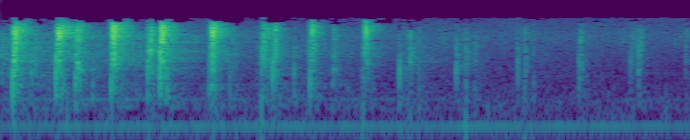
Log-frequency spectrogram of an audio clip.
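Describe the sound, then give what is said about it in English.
Footsteps climb a long flight of steps: many steady, evenly spaced treads, crisp and prominent at first, then gradually fading as they go on. “This climb is making me dizzy. I must be getting old. Oh, it ain't age, Doctor. We've climbed up more than a mile of these steps.”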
